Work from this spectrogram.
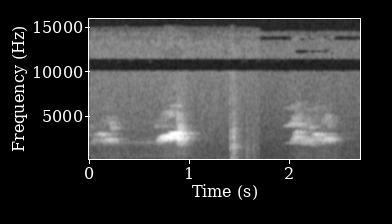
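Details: Grey-headed flying-fox pup Gwickle, a female being support fed in care on her second day; a short high squeak, a soft click, then a longer, fainter squeaky call.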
